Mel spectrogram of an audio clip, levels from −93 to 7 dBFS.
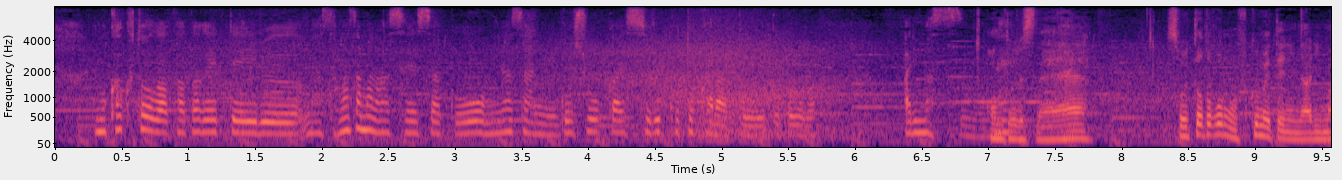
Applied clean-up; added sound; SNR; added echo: none; Car passing by / Traffic noise, roadway noise; 11 dB; none.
